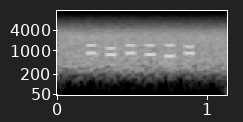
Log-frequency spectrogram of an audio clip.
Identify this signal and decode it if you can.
DTMF, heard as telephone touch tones, dialled by machine, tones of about 60 ms, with radio hiss. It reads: 949638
